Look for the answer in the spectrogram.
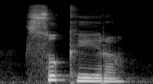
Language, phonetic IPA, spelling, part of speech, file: Ukrainian, [sɔˈkɪrɐ], сокира, noun, Uk-сокира.ogg
- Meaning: axe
